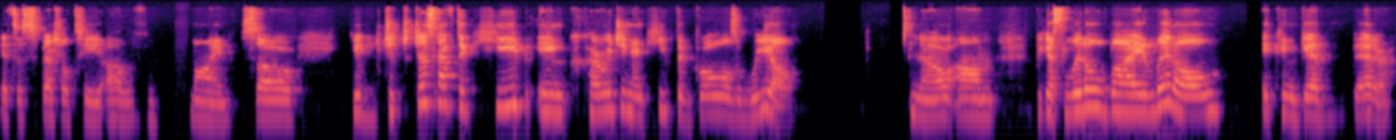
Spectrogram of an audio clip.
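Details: Adult woman who stammers and works with people who stammer, speaking conversationally; stuttering.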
